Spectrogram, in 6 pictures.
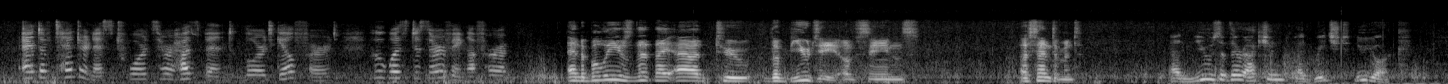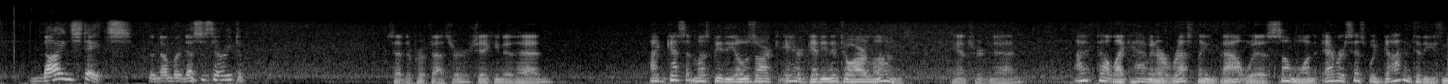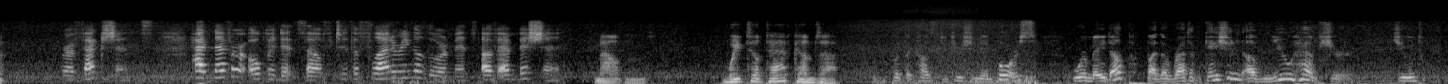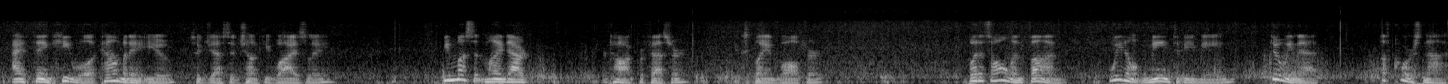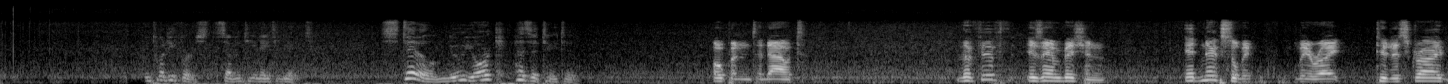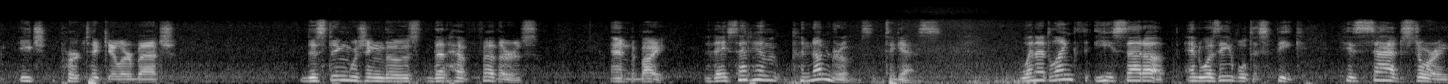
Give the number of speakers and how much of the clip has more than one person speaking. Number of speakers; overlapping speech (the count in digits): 4, no overlap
